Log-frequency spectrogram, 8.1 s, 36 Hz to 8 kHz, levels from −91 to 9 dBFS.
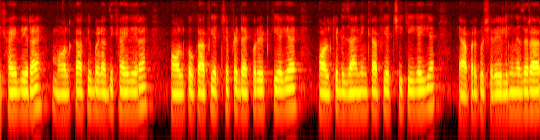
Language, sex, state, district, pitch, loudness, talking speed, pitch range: Hindi, male, Chhattisgarh, Bilaspur, 120 Hz, -18 LUFS, 245 wpm, 115-125 Hz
